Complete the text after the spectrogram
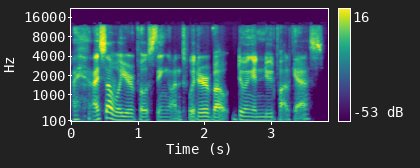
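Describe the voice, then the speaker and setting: A young man co-hosting a podcast, teasing his friend with quick comebacks in casual chat. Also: mid-range voice, fairly even intonation, gravelly, dry recording. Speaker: podcast co-host.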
